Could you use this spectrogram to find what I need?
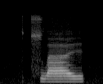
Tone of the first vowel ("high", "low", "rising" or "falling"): high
